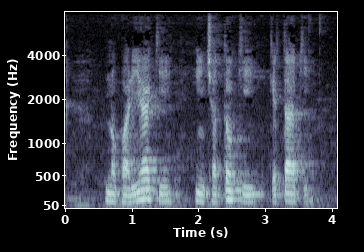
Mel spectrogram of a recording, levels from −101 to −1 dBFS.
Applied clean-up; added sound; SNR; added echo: none; none; none; none.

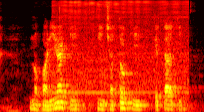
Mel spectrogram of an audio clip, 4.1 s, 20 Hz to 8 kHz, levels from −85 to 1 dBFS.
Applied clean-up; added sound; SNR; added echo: none; Domestic sounds, home sounds; 11 dB; reverberation time 0.5 s.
